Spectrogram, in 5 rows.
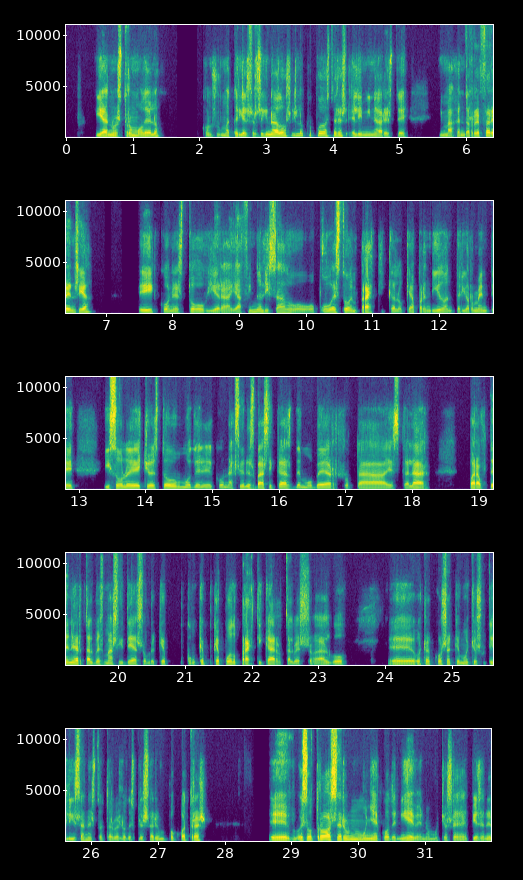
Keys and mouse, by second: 8.0-8.5 shift+middle drag, 9.0-9.7 middle drag, 11.3 middle click, 13.6-14.1 middle drag, 15.9-17.9 middle drag, 19.5-20.1 middle drag, 21.2 middle click, 24.4-25.2 drag, 28.1 click, 28.5 click.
